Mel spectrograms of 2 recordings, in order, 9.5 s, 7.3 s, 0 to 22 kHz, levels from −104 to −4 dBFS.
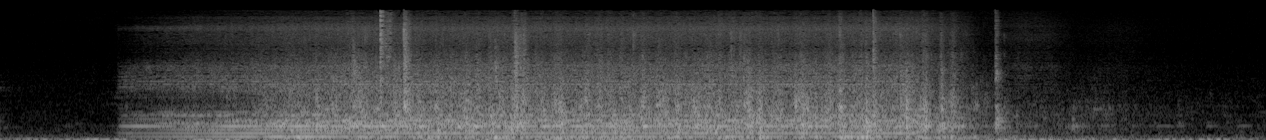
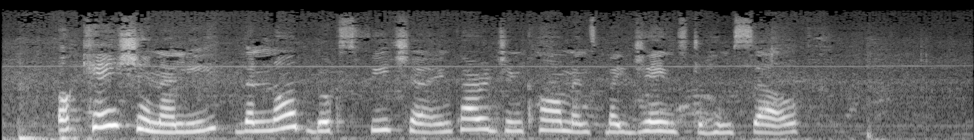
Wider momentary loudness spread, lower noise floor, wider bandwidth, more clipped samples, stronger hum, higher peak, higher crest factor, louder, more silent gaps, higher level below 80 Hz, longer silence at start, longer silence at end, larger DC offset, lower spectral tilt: about the same, 12 LU vs 11 LU; first, -64 dBFS vs -47 dBFS; about the same, 16.5 kHz vs 15.5 kHz; neither; neither; second, -26 dBFS vs -2 dBFS; about the same, 18 dB vs 14 dB; second, -43 LUFS vs -16 LUFS; neither; second, -56 dBFS vs -34 dBFS; about the same, 0.15 s vs 0.15 s; second, 0.1 s vs 0.75 s; neither; about the same, -4.5 dB/octave vs -4 dB/octave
